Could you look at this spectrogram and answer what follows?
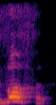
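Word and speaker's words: Львов: tenue en 1943 àvof alors en fait dit le VOF lorsqu'on considère que que c'est une ville qui faisait partie de l'Ukraine soviétique et les les nationalistes ukrainiens eux il prononce vif vous voyez un i au lieu d'un o et donc en 1943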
